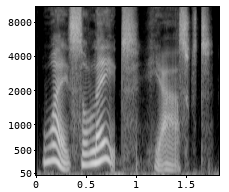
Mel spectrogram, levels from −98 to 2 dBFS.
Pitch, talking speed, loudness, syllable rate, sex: 220 Hz, 165 wpm, -21 LUFS, 3.6 syllables/s, female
